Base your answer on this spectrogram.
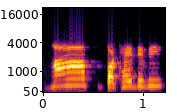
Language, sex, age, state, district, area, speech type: Odia, female, 45-60, Odisha, Malkangiri, urban, conversation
